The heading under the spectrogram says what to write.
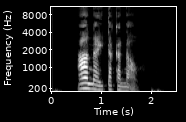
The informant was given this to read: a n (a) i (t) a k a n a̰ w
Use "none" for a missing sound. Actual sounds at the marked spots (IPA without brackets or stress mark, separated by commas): a, t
